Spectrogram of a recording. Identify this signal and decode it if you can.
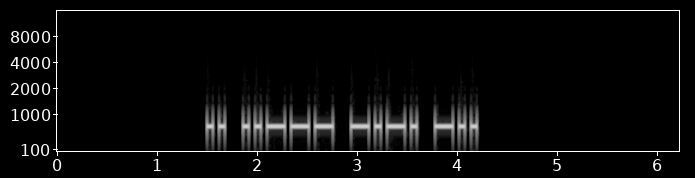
Morse code, heard as a keyed tone, about 20 wpm, 700 Hz. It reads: I2CD
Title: DXCC-100 Call Signs - 4 Characters - 20wpm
